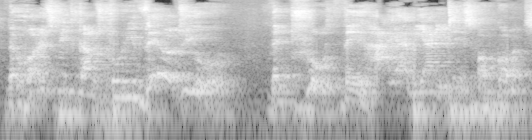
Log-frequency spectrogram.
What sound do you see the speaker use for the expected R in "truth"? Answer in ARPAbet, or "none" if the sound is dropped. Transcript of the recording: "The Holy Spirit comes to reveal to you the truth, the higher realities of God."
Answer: R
